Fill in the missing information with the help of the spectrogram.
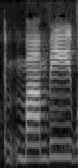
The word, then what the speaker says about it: Mambe: Okay, so Mombi, what we're talking about, it's spelled M-A-M-B-E.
